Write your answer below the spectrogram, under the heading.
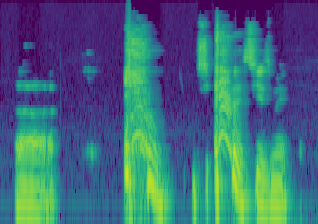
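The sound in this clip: A person clears their throat because something feels stuck in it: a few rough, voiced bursts with short gaps between them, fairly loud and heard alone.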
